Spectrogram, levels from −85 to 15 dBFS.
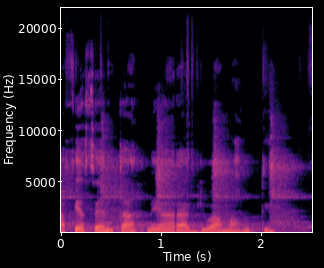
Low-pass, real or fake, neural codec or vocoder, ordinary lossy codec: none; fake; vocoder, 44.1 kHz, 128 mel bands every 256 samples, BigVGAN v2; none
